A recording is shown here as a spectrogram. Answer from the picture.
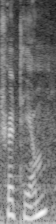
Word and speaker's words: tritium: five percent less tritium as the frontier says it should be pronounced tritium it will go over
